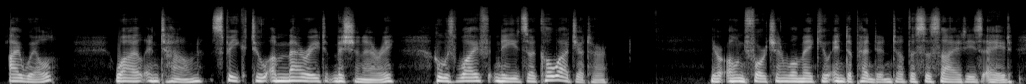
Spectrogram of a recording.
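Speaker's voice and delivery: low, controlled and firm clergyman; emphatic but calm. Acted. Clergyman refusing her terms, calm emphatic low voice. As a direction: press each point calmly, voice kept low. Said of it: "emphatically but calmly".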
